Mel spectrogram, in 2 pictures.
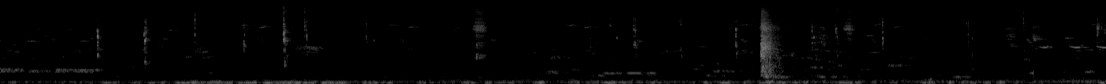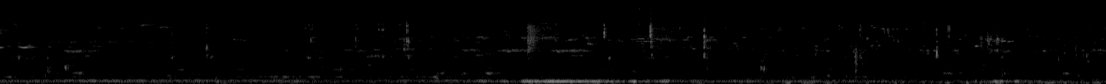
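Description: Quiet hand-eating sounds as rice and fish are mixed and eaten from a banana leaf: scattered mouth clicks, lip smacks and chewing, with one sharper click a little under eight seconds in.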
